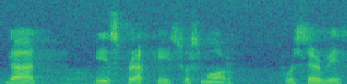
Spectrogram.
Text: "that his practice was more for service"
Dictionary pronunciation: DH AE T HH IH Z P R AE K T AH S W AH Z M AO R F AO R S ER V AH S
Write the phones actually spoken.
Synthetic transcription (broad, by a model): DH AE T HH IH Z P R AE K T AH S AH S M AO L F AO R S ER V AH S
